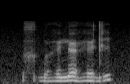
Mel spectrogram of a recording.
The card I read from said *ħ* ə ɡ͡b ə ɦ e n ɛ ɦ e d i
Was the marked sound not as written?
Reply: yes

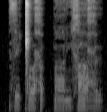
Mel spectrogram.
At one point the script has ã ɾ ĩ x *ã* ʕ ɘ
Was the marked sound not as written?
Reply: yes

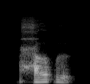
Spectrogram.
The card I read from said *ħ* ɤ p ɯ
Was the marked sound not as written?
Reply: no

